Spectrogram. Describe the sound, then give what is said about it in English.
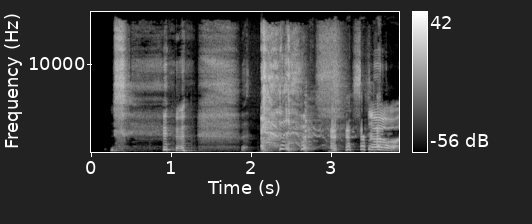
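A few harsh coughs break out in quick succession, loud and raspy, before voices take over with animated talking. “So my cough is... I have a radioactive cough.”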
